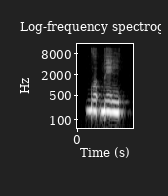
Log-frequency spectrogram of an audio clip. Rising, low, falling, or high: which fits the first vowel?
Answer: low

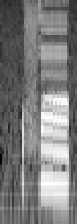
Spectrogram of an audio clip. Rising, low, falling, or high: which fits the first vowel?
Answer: low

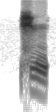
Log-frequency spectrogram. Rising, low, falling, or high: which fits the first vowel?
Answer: falling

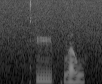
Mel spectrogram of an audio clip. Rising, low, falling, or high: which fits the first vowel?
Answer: high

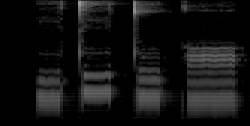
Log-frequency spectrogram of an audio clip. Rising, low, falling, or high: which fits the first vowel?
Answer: low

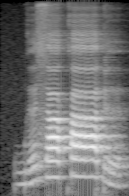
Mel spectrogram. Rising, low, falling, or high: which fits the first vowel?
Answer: rising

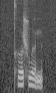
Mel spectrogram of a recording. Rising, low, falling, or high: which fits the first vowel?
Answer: rising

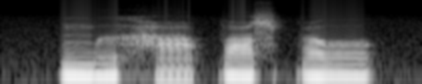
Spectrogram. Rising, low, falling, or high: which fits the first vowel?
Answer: high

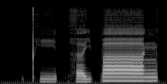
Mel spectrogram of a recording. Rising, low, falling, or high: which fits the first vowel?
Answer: low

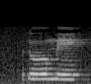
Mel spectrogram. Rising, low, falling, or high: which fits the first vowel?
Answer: high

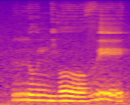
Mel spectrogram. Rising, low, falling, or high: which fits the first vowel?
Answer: low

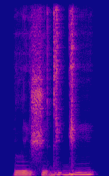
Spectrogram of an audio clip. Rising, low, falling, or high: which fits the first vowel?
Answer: low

